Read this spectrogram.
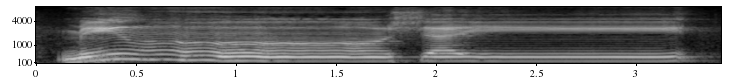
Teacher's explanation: شیء حمزہ ساکنہ کو جھٹکا دے کر پڑھیں گے، کیونکہ یہ ہم نے خود سے ساکن کرنا ہے، یہ سکون عارضی ہوگا.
